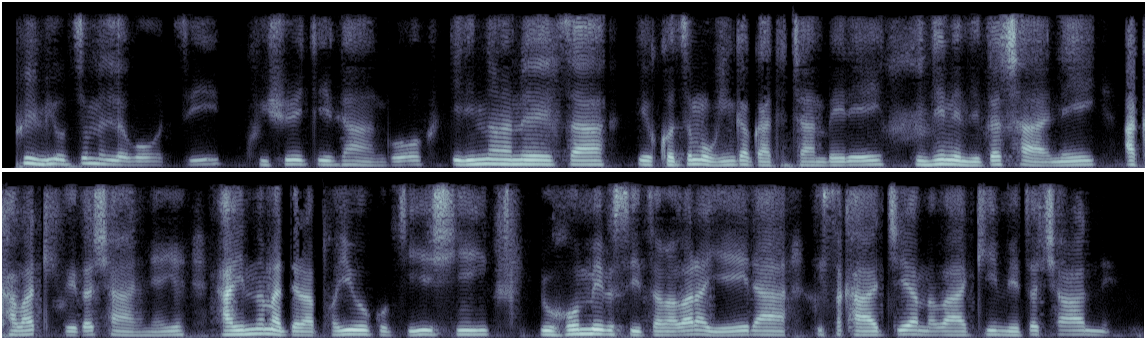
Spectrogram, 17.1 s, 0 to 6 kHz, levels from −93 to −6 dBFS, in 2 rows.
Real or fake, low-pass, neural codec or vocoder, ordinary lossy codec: fake; 5.4 kHz; codec, 24 kHz, 0.9 kbps, WavTokenizer, large speech release; AAC, 32 kbps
